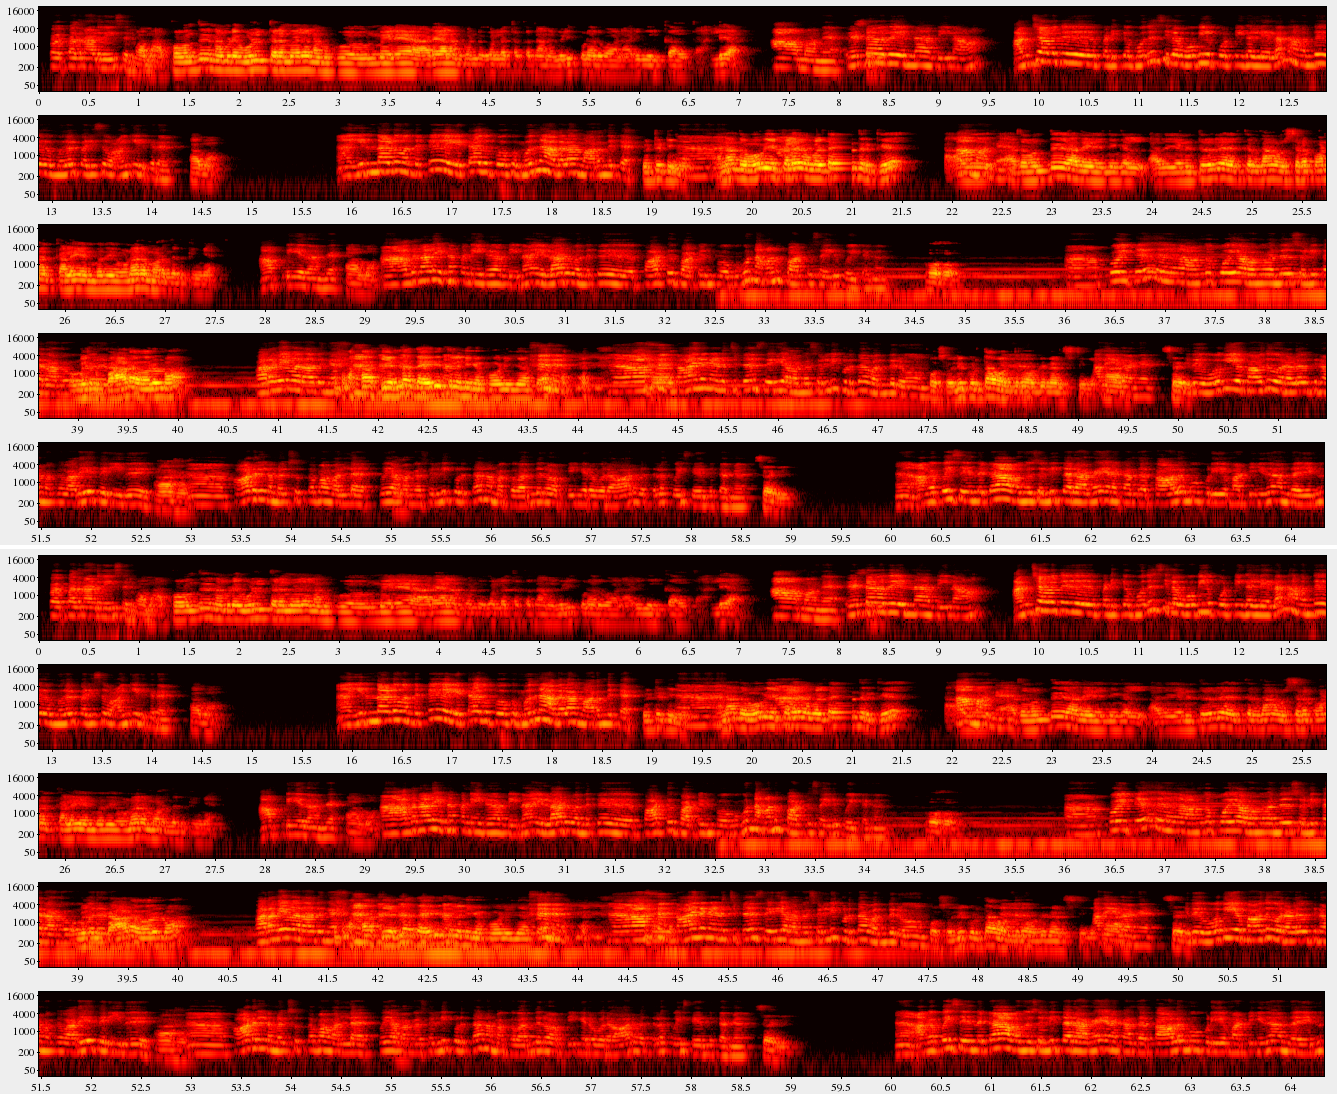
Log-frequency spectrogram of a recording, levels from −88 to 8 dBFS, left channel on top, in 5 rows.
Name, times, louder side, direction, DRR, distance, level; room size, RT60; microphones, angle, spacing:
voice 1, 0.1-1.0 7.3-9.4 9.7-14.2 15.8-18.8 19.2-19.8 20.2-20.6 22.0-22.6 27.9-28.7 29.1-34.2 36.0-39.9 40.8-42.7 43.5-47.5 48.2-48.5 49.1-49.7 50.1-52.6 52.9-58.5 60.0-64.3, equal, 55° right, -2 dB, 0.8 m, -35 dB
voice 2, 1.0-7.0 8.3-8.5 14.4-14.7 18.9-21.5 21.9-27.5 28.8-29.1 34.6-34.9 38.9-40.1 41.6-43.7 44.7-45.0 46.0-46.2 47.5-49.5 49.9-50.2 52.6-53.0 55.0-55.1 58.7-59.0, left 5 dB, 85° left, 6 dB, 0.4 m, -32 dB
sound 1, 32.5-48.0, equal, 25° left, 1.0 m, -49 dB
2.3 x 2.3 x 2.4 m, 0.35 s
head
